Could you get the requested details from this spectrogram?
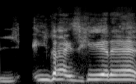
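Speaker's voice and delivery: very high-pitched, slow, put-on New York accent. Quoting a robot character hearing a noise: imitating a New York accent. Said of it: "why has he got a New York accent".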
